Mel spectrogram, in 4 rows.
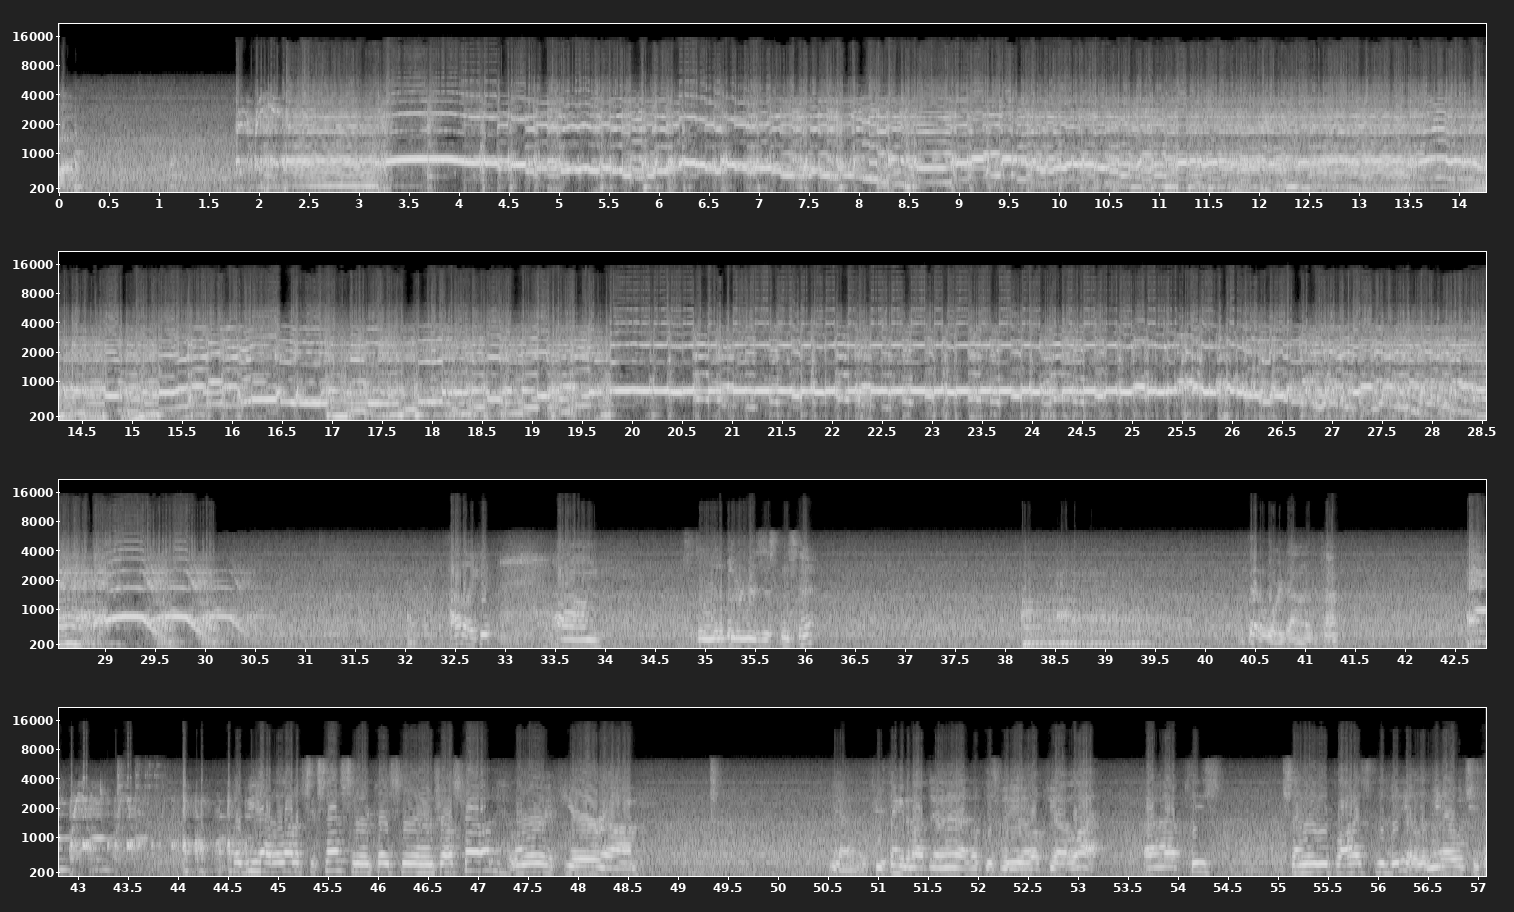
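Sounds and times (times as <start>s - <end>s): electric guitar lead line: 1.1s - 30.7s, 38.1s - 40.6s, 42.5s - 45.1s.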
